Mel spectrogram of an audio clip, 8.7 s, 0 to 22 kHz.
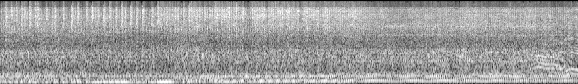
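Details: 1970s Hahn Eclipse BHT-120 tiller, 3.5 hp flathead Briggs & Stratton, running on fresh gas after decades sitting and a carburetor clean: single-cylinder tone wanders up and down, hunting at idle; the air-fuel mixture needs fine adjustment and will drift with temperature.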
